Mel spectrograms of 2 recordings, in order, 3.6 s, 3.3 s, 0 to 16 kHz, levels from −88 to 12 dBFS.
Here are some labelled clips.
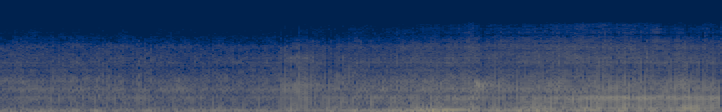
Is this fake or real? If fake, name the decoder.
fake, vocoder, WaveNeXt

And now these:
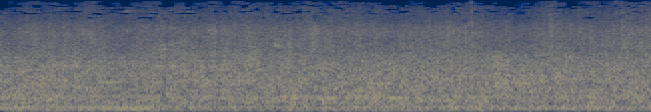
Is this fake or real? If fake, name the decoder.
real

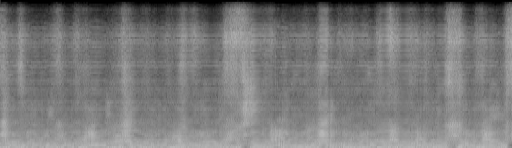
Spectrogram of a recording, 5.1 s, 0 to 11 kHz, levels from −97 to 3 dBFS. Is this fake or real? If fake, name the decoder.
fake, vocoder, Vocos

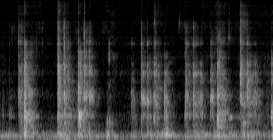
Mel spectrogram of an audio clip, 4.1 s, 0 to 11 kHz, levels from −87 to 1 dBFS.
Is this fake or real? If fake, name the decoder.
fake, codec, SNAC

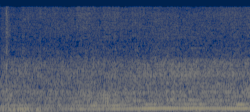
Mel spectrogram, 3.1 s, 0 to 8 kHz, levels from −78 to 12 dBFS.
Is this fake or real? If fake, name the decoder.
real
